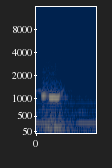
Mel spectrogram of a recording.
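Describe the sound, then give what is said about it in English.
A person whistles briefly, a short bright note or two rising out of a low background hum, fairly clear, with no talking. “And they'd run in there real fast. Just whistle.”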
